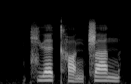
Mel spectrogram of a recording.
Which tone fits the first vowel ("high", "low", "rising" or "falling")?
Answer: high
